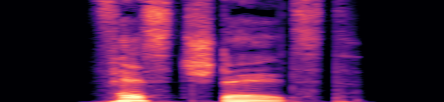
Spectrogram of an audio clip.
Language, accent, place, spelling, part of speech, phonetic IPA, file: German, Germany, Berlin, feststellst, verb, [ˈfɛstˌʃtɛlst], De-feststellst.ogg
- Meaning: second-person singular dependent present of feststellen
